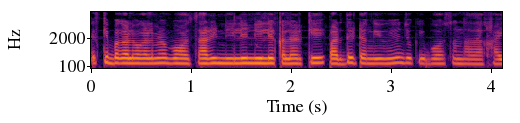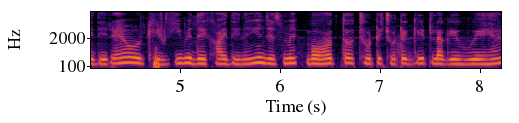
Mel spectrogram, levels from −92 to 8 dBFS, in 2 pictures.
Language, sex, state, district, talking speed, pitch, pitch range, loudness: Hindi, female, Chhattisgarh, Korba, 250 wpm, 220 Hz, 210-230 Hz, -23 LUFS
